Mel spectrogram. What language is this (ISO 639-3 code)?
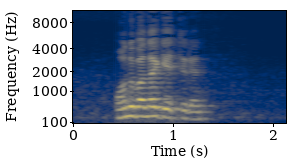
tur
